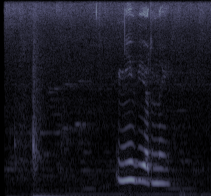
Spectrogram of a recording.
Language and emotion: Russian, neutral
